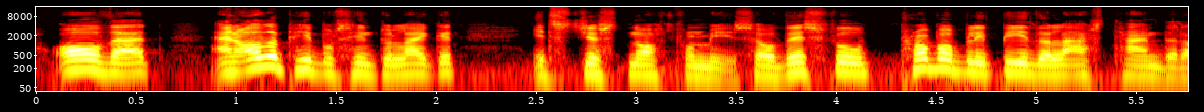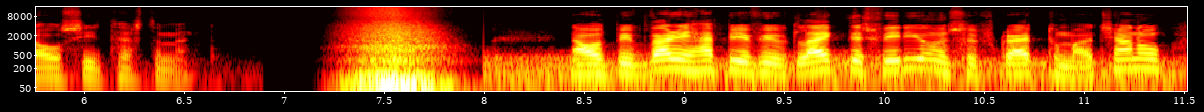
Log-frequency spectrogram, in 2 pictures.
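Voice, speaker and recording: A man's voice: mid-range voice, slight background noise. Icelandic man reviewing a metal festival. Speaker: metal channel host.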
